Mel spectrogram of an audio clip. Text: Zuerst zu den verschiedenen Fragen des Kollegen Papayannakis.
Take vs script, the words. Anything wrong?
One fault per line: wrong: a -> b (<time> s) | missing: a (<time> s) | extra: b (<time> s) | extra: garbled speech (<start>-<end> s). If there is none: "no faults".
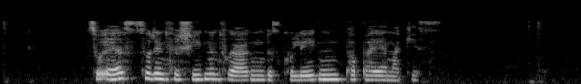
no faults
